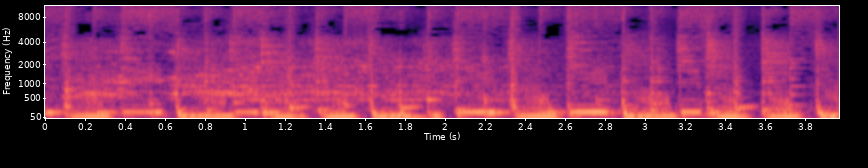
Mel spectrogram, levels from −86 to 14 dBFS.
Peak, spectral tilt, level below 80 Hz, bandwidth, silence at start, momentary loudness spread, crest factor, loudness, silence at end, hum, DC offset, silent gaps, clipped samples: -2 dBFS; -5.5 dB/octave; -18 dBFS; 11 kHz; 0 s; 2 LU; 12 dB; -15 LUFS; 0 s; none; under 0.1%; none; under 0.1%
